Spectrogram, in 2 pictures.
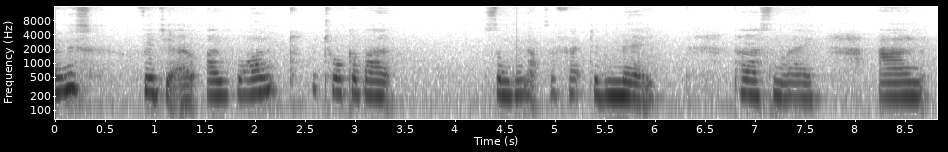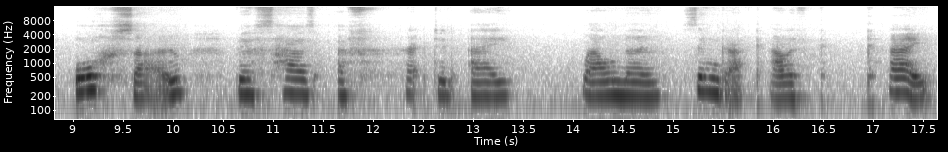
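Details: Adult man with a stammer since about age nine after school bullying, much worse when younger, now slight; had breathing-focused speech therapy and still practises the techniques; stuttering (stammer).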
